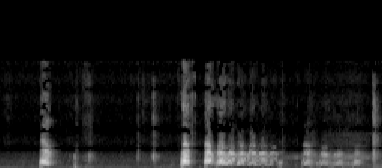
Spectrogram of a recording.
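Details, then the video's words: A puppy barks at a deer, which trips and falls. Two sharp, separate barks are followed by a run of high, wavering, yelping howls that rise and fall in pitch and fade out near the end. "Deer trips and falls after puppy barks!"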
